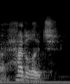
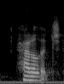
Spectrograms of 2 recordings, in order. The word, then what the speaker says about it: Hadelich: is um, how do you say his last name? Hadalik. Ha- uh, Hadelich. Hadelich. Um, yeah.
